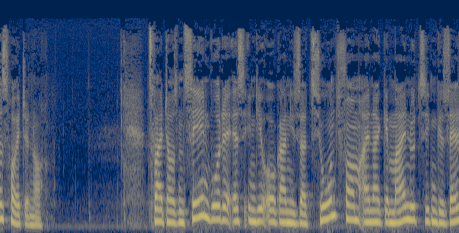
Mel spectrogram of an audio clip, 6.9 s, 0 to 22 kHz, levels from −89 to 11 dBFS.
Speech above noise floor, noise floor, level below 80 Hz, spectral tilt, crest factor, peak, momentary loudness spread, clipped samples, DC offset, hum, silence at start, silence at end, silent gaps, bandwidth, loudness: 35 dB; -50 dBFS; -54 dBFS; -5.5 dB/octave; 14 dB; -2 dBFS; 9 LU; under 0.1%; under 0.1%; none; 0 s; 0 s; none; 14.5 kHz; -16 LUFS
